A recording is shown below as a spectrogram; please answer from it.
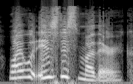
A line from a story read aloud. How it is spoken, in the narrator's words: cried she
